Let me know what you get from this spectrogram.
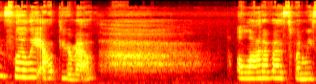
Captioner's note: breathing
